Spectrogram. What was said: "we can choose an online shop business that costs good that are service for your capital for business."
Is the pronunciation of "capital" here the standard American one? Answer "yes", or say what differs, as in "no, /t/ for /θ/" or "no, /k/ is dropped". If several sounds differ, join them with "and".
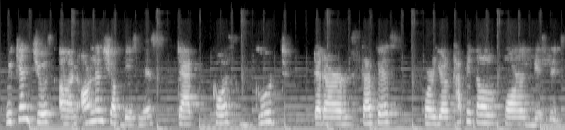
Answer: yes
